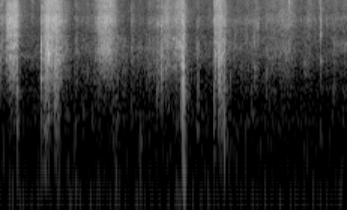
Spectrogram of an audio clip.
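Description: A deck of oracle cards being shuffled by hand: about five short papery swishes at uneven intervals.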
